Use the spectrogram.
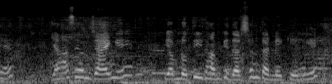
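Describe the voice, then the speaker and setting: Crowd noise fills the background as a woman speaks in a high pitch with lively intonation. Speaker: travel vlogger. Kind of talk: travel vlog narration. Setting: outdoors on pilgrimage route.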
